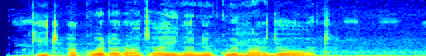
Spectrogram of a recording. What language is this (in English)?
Luo (Kenya and Tanzania)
